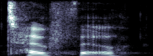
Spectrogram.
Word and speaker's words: tofu: So just imagine your hands are holding blocks of tofu or tofu. That's how it's pronounced in Mandarin.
